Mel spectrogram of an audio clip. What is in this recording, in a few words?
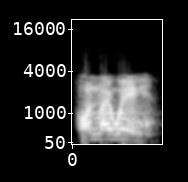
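on my way, jungle male epic; omw; vo; agents; Source Model Packs; Counter Strike Model Pack; CS2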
